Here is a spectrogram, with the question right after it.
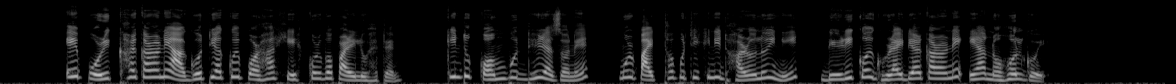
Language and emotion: Assamese, angry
